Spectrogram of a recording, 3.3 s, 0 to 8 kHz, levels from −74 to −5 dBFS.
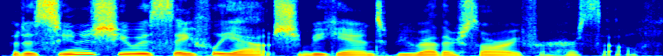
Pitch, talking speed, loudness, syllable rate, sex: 180 Hz, 290 wpm, -20 LUFS, 6.9 syllables/s, female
